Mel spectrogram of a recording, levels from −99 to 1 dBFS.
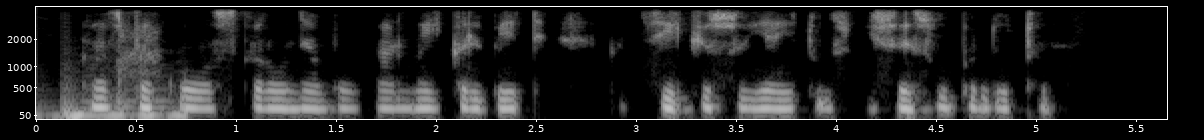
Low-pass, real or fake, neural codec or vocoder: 3.6 kHz; fake; vocoder, 24 kHz, 100 mel bands, Vocos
